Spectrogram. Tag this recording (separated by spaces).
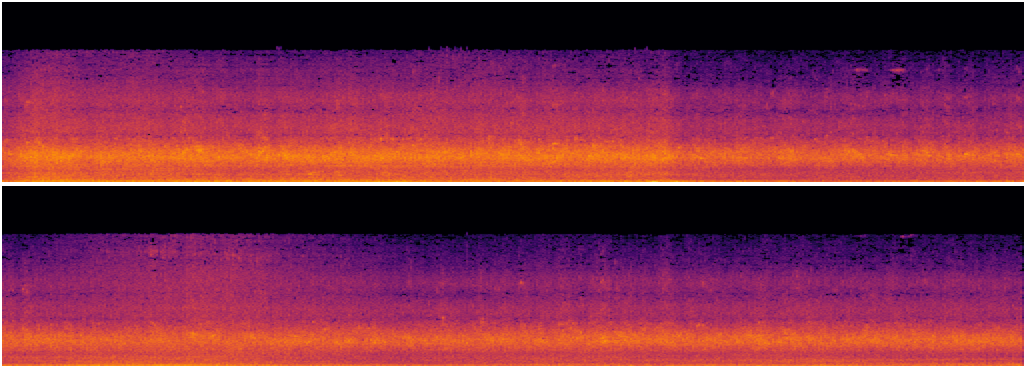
Angry Birds Cars City Traffic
